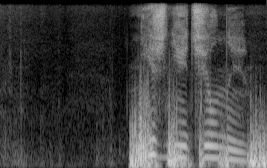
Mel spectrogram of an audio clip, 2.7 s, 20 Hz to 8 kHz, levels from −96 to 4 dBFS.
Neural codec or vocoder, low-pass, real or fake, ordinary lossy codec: none; 7.2 kHz; real; none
